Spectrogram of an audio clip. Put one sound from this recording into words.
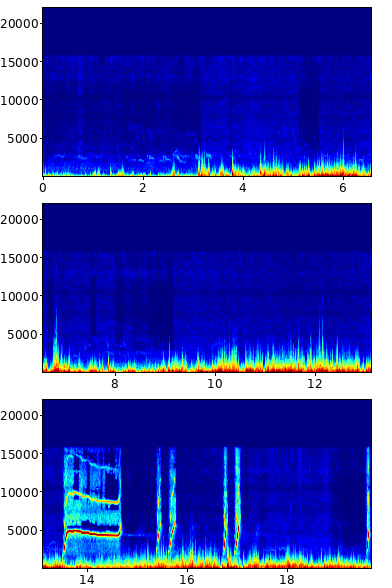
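Wind buffets the microphone outdoors, growing stronger.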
